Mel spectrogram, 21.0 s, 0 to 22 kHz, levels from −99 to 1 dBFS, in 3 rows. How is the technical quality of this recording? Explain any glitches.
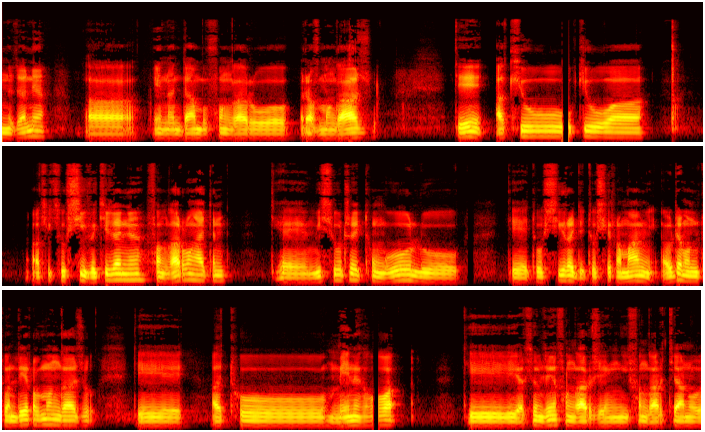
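The speech is interrupted by three brief dropouts, spaced about 6 s apart: 5.60 to 5.67 s (67 ms), 11.67 to 11.73 s (60 ms), and 17.73 to 17.79 s (60 ms). Each is a gap at a join of encoded pieces. The audio was encoded in separate 6 s segments and concatenated untrimmed, so every encoder's start-up delay and final-frame padding remain. The result is a short hole of silence with smeared edges, after which the speech resumes exactly where it stopped.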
